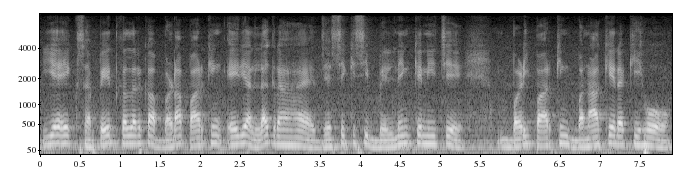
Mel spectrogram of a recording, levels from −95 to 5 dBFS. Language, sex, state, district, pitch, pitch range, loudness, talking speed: Hindi, male, Rajasthan, Bikaner, 130 Hz, 105-140 Hz, -14 LUFS, 165 wpm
